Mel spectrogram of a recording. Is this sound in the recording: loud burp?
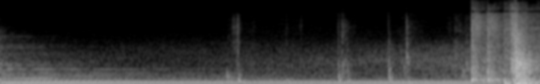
no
